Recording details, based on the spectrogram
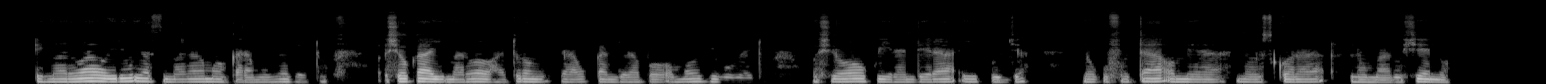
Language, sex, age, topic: Oshiwambo, male, 18-24, finance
